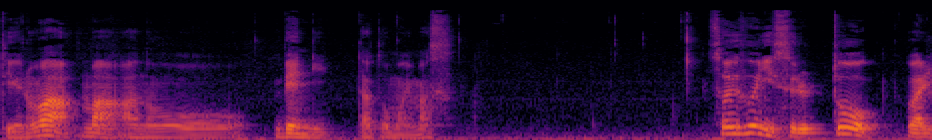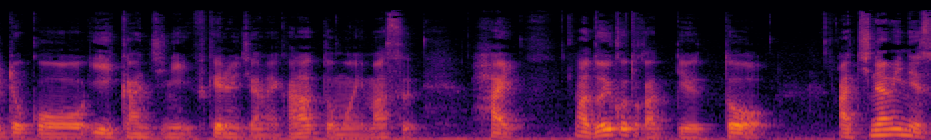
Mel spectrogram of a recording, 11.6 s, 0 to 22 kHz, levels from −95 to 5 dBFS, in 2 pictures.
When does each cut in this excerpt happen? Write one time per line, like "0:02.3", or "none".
0:04.4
